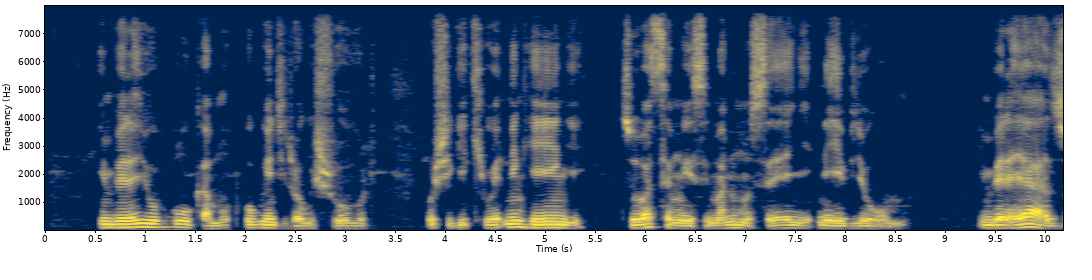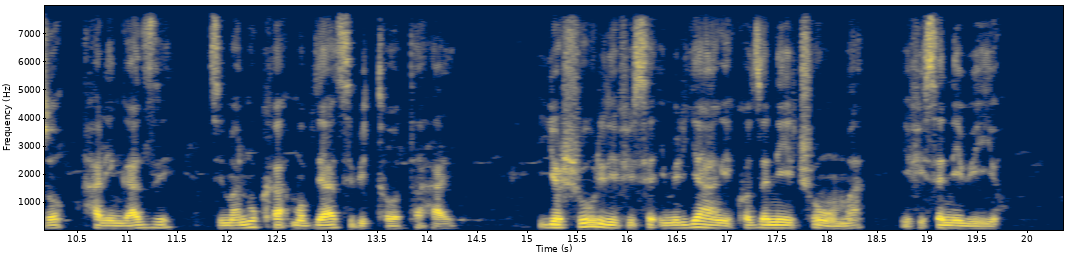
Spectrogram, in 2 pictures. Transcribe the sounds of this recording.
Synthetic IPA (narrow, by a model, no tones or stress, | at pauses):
imbe̞ɾe̞juːb̚ɡuːɡamob̚ɡ̥ub̚ɡwiːnd͡ʒiɾɾoɡwiʃuːɾe | uʃiɡikʰiwe̞niŋiːŋɡi | z̥uːβat͡se̞mŋiːsimanumuse̞ɲinivjuːma | imbe̞ɾe̞jaːzo̞ | haɾiŋɡazi | z̥imanukʰa̰muvjaːt͡siβitʰo̞ːtʰahaɾi | iɾɟo̞ʃuɾiɾifise̞ʔimiɾɟaːŋɡikʰo̞ze̞nit͡ʃuma | ḭfise̞niβijo̞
